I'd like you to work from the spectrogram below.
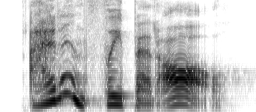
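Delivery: cranky, grumpy, grumbling, griping complaint. A sleepless princess answers the queen at breakfast, griping. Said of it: "Princess griped".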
